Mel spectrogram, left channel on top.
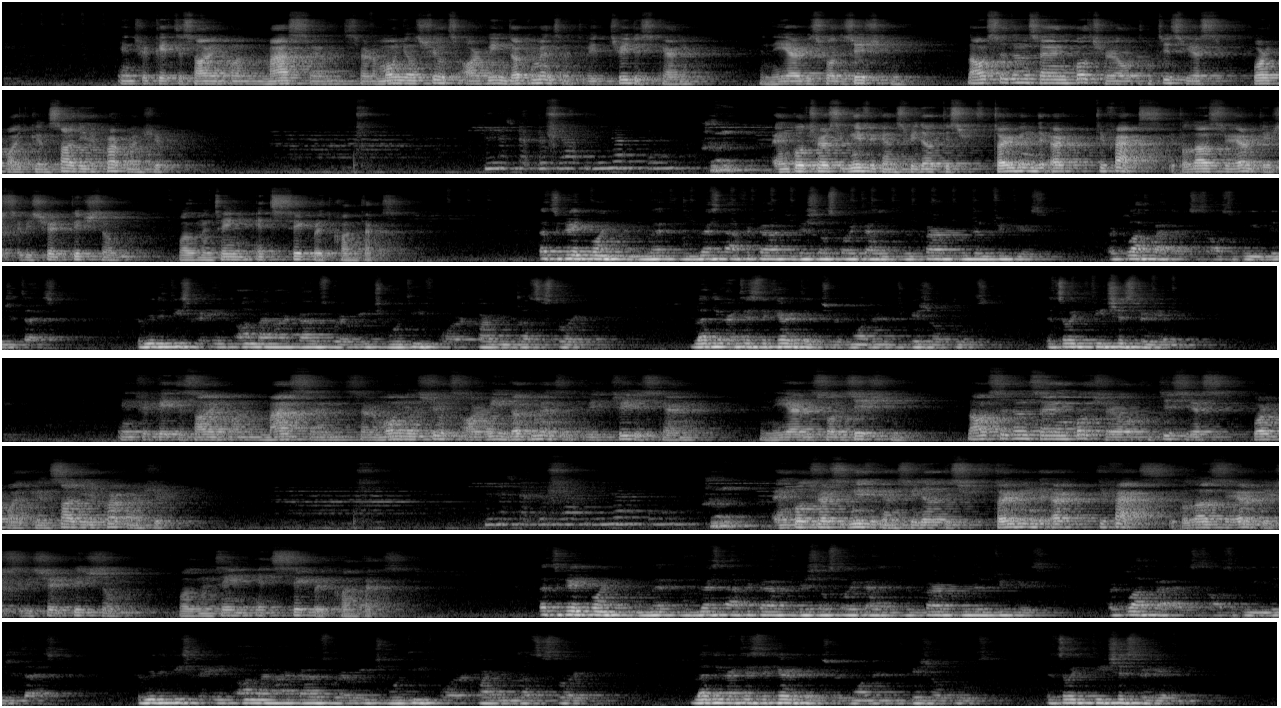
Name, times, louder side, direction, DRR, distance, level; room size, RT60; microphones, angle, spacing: voice 1, 1.2-6.9 7.6-9.0 9.7-12.2 12.5-14.4 16.3-16.4 17.6-19.5 20.5-23.5 23.7-26.7 27.3-29.5, left 3 dB, 80° left, 1 dB, 0.8 m, -25 dB
voice 2, 16.0-16.7 19.8-20.2 20.4-20.5 26.7-26.8 30.9-35.8 36.6-38.8 39.7-44.1 45.2-48.0 48.8-50.1, left 1 dB, 45° left, 0 dB, 1.3 m, -24 dB
13.0 x 4.6 x 5.0 m, 1.4 s
head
